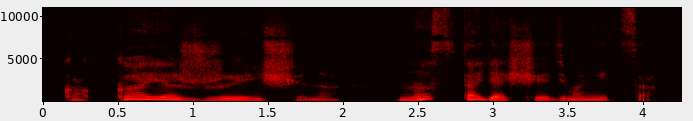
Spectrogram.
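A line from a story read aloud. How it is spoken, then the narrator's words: Breathy exhale. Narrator (Russian): с придыханием выдохнул рогатый жених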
